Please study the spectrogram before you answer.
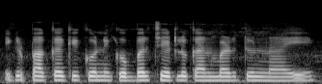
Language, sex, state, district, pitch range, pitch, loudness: Telugu, female, Telangana, Mahabubabad, 180-195 Hz, 185 Hz, -15 LUFS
